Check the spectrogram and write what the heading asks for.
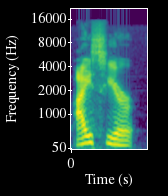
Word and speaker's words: Aisier: My new favorite, Icier. Oh my God. It's spelled A-I-S-I-E-R, Icier.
